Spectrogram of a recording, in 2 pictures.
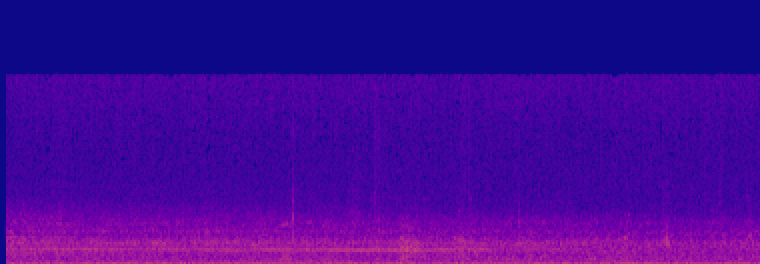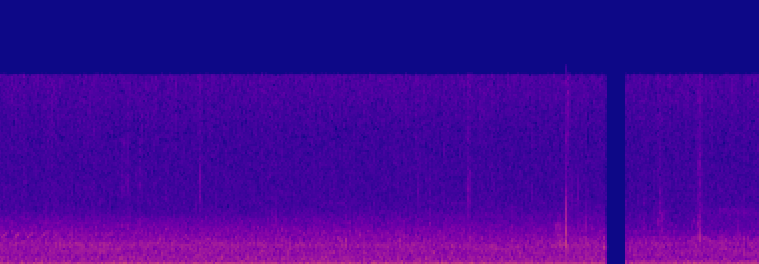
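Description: Steady low rumble of distant road traffic and the city below. A thin steady tone sits over it for the first five seconds or so.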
